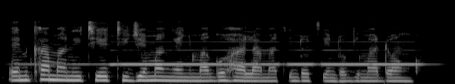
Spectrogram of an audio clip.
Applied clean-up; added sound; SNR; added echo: neural mask model RNNoise.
